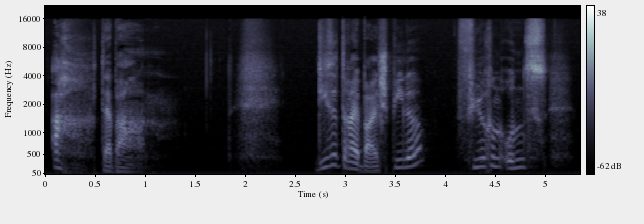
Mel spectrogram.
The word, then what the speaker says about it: Achterbahn: Und der Dreisilber wird auf die erste Silbe betont, das heißt Achterbahn.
